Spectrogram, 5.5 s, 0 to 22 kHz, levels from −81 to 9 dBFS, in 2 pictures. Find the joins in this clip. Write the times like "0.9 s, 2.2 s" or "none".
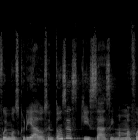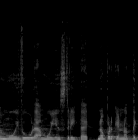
4.5 s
